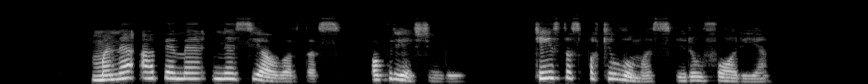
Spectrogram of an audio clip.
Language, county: Lithuanian, Klaipėda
